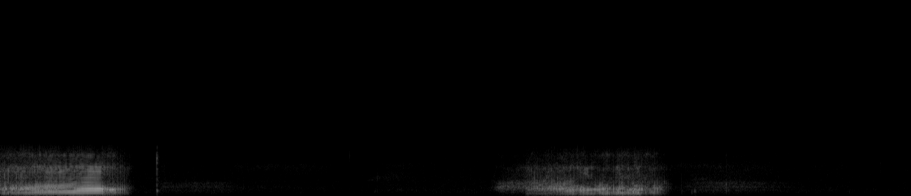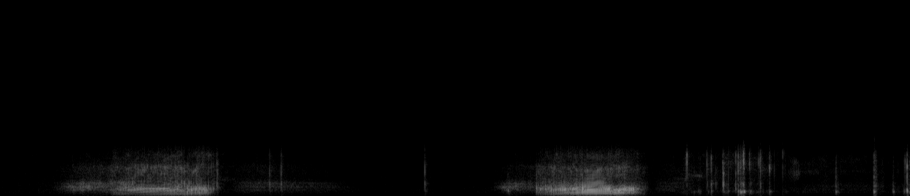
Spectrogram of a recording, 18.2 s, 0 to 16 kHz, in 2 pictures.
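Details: Woman snoring in a hotel room: four loud, rattling inhaled snores about every 4.5 seconds (about 13 a minute) with quiet pauses between; ordinary snoring.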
